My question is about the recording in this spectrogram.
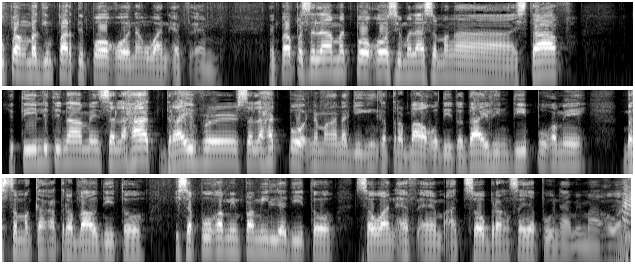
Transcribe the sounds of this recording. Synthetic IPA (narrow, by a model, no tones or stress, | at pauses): uːpɐŋmɐɡɪŋpaɾt̪ɛpoʔɐko̞nɐŋwanʔɛfʔɛm | nɐɡ̚paːpɐs̬ɐlaːmɐt̪̚poɐko̞sɪmʊlasɐmɐŋaɛst̪af | jʊt̪iːlɪt̪inaːmɪnsɐlɐɦat̪̚d̪ɾajvɛɹsɐlɐɦat̪̚po̞nɐŋmɐŋanɐɡiːɡɪŋkɐt̪ɾɐbaːhoko̞d̪iːt̪o̞d̪aːhɪlhɪnd̪ipʊkɐmɛ | bɐst̪ɐmɐɡ̚kakɐt̪ɾɐbaːho̞d̪iːt̪o̞ | ʔɪsapʊkɐmɛŋpɐmiːljɐd̪iːt̪o̞ | sɐwanʔɛfʔɛmʔɐ̰t̪̚so̞ːbɾɐŋsɐjapʊnaːmɪnmɐa̰ɡɐwa̰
